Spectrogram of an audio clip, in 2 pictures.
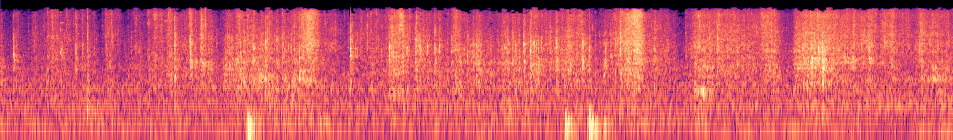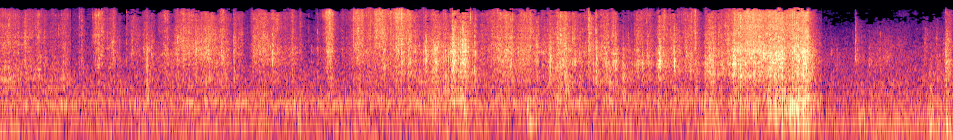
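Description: Brown honeycomb kraft packing paper rustling and crinkling as a mug is wrapped in it by hand, with a couple of soft knocks. A louder burst of crinkling comes near the end and cuts off suddenly.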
